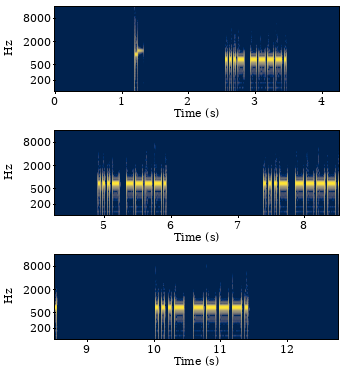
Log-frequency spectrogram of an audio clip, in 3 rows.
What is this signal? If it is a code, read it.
Morse code, heard as a keyed tone, about 34 wpm, 700 Hz. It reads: V9 V9 V9 V9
